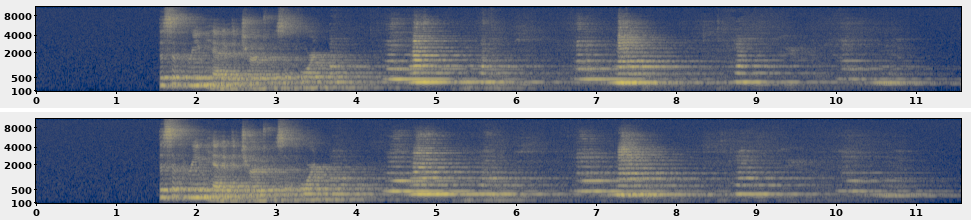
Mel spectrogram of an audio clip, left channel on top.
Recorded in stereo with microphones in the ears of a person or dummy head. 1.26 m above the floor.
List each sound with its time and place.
1.6 s a woman speaking: 10° right (ahead or behind), 2 m
3.7 s a squeak: 35° left (ahead or behind), 1.7 m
